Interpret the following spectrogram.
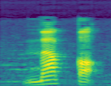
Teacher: Naqa. Na-nya tetap na, yang tebal hanya di qafnya saja.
